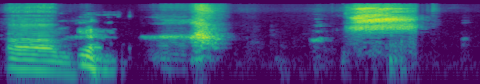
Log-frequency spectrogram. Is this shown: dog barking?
yes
